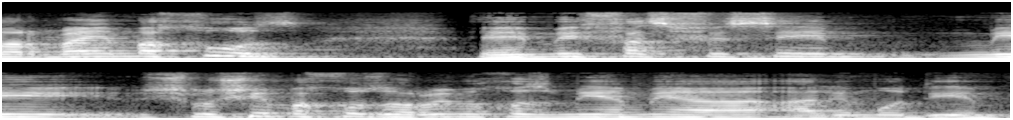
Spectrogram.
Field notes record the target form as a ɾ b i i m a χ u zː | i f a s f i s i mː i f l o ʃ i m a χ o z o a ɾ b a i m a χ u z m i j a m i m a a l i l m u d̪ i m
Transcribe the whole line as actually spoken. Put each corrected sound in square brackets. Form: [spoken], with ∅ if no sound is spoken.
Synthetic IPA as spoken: a ɾ b [a] i m a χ u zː | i f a s f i s i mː i [ʃ] l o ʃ i m a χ [u] z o a ɾ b a i m a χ u z m i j a m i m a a l i [∅] m u d̪ i m

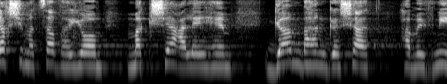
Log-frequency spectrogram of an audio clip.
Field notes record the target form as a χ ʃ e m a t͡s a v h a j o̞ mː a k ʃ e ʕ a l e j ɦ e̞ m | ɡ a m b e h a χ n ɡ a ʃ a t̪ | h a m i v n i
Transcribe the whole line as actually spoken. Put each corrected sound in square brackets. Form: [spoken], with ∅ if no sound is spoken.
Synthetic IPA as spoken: a χ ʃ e m a t͡s a v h a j o̞ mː a k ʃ e ʕ a l e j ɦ e̞ m | ɡ a m b e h a [∅] n ɡ a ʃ a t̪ | h a m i v n i

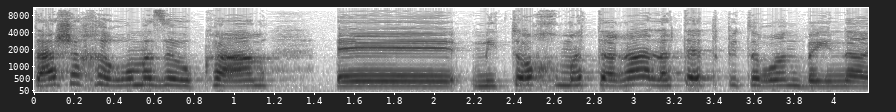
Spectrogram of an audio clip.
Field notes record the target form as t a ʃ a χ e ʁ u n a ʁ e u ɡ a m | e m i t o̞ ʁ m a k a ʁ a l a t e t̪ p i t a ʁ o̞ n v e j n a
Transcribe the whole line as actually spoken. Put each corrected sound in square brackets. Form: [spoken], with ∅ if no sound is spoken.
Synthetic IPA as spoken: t a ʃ a χ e ʁ u [m] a [z] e u [k] a m | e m i t o̞ [χ] m a [t] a ʁ a l a t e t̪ p i t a ʁ o̞ n [b] e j n a

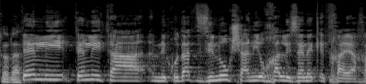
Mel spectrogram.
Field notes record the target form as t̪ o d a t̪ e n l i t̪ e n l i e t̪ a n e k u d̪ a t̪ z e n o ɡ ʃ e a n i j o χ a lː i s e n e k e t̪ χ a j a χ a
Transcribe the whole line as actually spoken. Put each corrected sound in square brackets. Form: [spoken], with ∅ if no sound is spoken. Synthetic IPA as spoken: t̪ o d a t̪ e n l i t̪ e n l i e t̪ a n e k u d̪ a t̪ z [i] n [u] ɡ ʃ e a n i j o χ a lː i [z] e n e k e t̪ χ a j a χ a

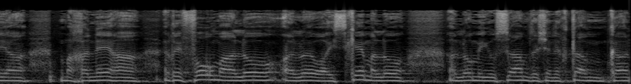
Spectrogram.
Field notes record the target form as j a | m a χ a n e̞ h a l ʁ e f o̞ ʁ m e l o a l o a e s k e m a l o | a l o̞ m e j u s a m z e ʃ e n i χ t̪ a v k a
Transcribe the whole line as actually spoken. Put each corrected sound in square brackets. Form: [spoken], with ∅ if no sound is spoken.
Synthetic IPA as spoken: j a | m a χ a n e̞ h a [∅] ʁ e f o̞ ʁ m [a] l o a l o a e s k e m a l o | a l o̞ m e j u s a m z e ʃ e n i χ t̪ a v k a

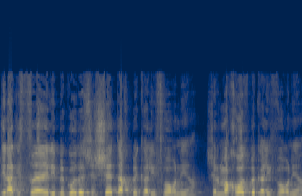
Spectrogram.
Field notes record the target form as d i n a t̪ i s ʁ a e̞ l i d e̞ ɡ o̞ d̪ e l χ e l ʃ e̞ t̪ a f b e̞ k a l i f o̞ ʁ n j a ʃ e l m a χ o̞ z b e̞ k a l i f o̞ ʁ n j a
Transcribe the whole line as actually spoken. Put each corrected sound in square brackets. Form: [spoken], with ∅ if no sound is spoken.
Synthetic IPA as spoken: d i n a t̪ i s ʁ a e̞ l i [b] e̞ ɡ o̞ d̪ e l [ʃ] e l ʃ e̞ t̪ a [χ] b e̞ k a l i f o̞ ʁ n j a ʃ e l m a χ o̞ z b e̞ k a l i f o̞ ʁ n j a

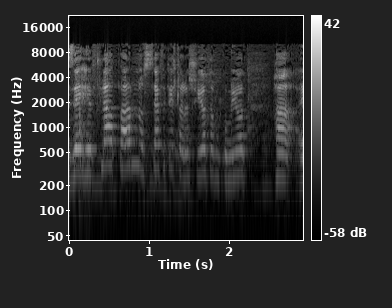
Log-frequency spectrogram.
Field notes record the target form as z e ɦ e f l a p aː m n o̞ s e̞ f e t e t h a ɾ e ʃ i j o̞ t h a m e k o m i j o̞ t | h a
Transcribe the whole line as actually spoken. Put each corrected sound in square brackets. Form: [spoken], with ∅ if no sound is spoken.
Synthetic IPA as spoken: z e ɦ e f l a p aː m n o̞ s e̞ f e t e t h a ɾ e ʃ i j o̞ t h a m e k o m i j o̞ t | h a

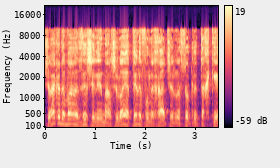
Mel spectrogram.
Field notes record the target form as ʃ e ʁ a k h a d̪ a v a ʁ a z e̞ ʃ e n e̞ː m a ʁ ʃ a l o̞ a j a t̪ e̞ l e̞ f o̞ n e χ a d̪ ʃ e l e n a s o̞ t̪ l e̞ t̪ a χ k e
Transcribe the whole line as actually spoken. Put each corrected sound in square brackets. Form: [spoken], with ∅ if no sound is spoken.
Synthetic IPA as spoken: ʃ e ʁ a k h a d̪ a v a ʁ a z e̞ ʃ e n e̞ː m a ʁ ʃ [e] l o̞ a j a t̪ e̞ l e̞ f o̞ n e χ a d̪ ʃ e l e n a s o̞ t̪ l e̞ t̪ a χ k e

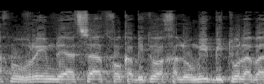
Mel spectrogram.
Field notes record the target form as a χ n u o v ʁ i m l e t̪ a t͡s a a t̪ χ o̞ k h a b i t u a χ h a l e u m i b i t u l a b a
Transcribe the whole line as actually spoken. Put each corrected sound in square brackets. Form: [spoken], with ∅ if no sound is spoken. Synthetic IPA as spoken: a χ n u o v ʁ i m l e [∅] a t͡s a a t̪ χ o̞ k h a b i t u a χ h a l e u m i b i t u l a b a

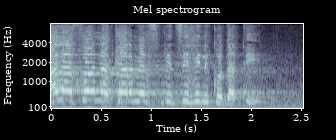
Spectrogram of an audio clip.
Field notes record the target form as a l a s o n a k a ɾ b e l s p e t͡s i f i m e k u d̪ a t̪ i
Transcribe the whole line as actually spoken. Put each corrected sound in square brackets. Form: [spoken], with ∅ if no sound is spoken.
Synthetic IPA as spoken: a l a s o n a k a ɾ [m] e l s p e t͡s i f i [n] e k u d̪ a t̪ i

